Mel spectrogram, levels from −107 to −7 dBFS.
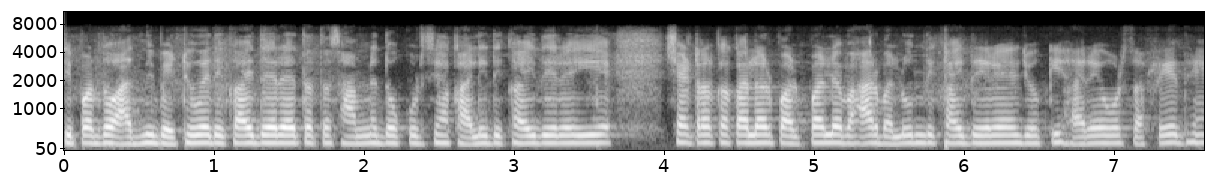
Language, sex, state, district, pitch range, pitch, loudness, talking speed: Hindi, female, Uttar Pradesh, Jyotiba Phule Nagar, 180-185 Hz, 185 Hz, -17 LUFS, 285 wpm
